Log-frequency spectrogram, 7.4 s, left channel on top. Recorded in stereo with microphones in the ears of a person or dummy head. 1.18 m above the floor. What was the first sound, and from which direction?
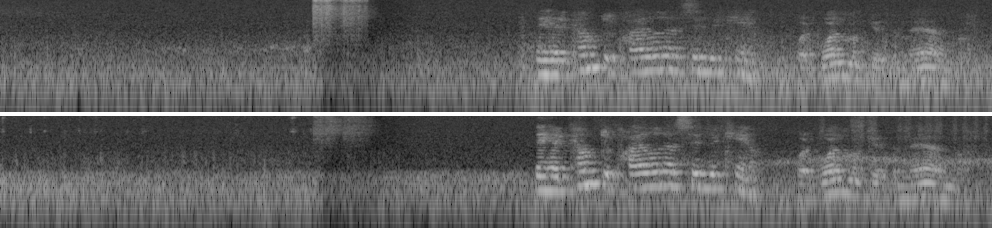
A dropped coin, 45° left (ahead or behind).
